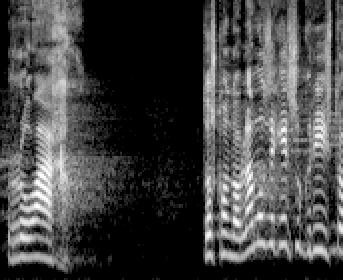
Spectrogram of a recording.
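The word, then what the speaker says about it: רוח: como suena con R de Raúl, ch al final, Roach y se pronuncia Roaj.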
